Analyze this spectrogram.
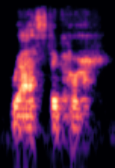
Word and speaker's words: Rastegar: Rastegar.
